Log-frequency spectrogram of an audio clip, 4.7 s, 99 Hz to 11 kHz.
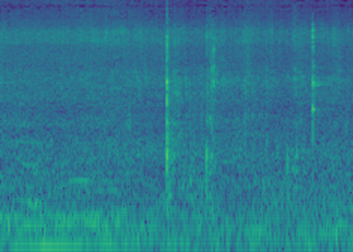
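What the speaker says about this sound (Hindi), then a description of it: "टमाटर को भी 2 से 3 मिनट जो है हम लोगों ने भून लेना है।" Tomato masala fries in a pan for an achari aloo tinday dish, a soft steady sizzle broken by a few sharp spoon knocks against the pan as it is stirred.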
